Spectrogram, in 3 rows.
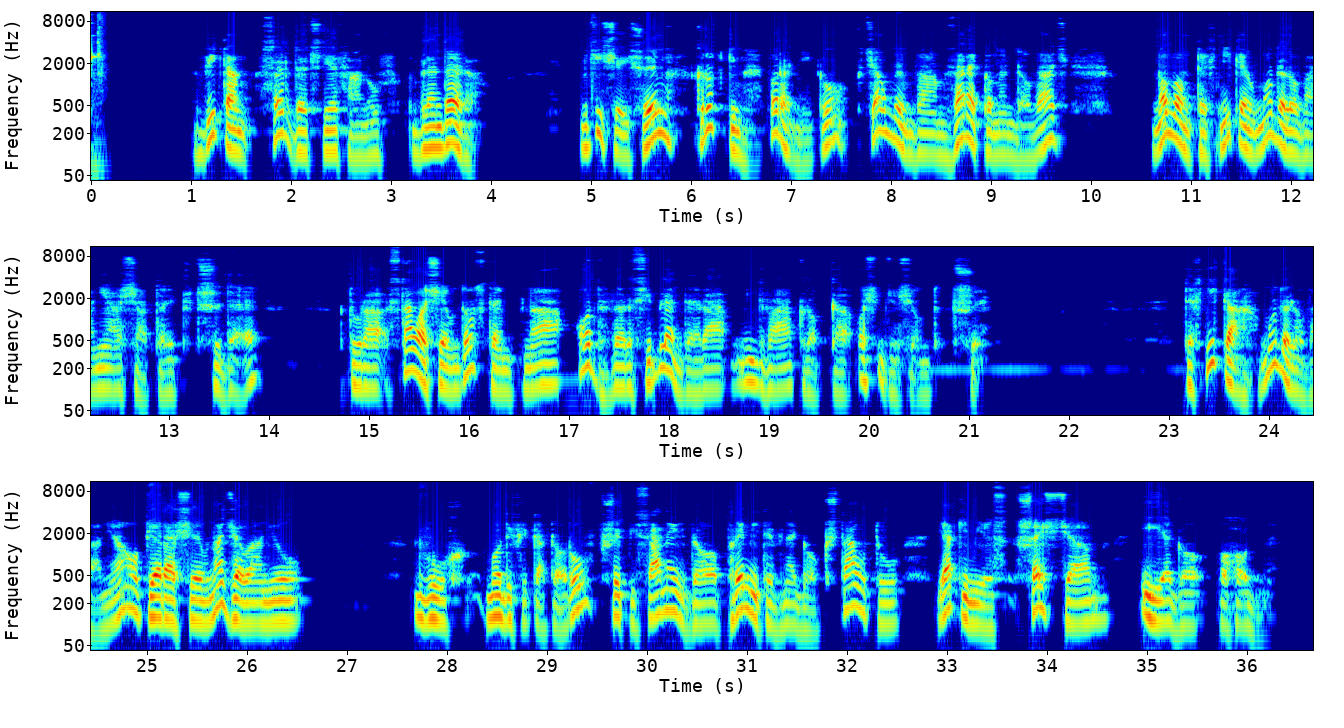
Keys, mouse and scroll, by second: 4.8 click, 5.5-7.1 drag, 9.1-10.5 drag, 16.3-17.8 drag, 19.5 Tab, 23.6-25.1 drag, 26.2 s, 28.5 g, 30.8 s.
